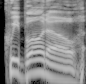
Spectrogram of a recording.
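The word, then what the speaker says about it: cui bono: It's just qui bono. Is that how it's said? Who benefits? Yes, continue.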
